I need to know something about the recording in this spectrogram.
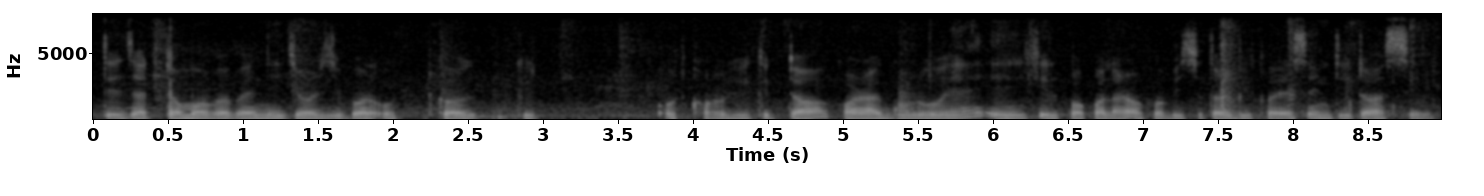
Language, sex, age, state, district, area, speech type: Assamese, female, 18-30, Assam, Morigaon, rural, read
